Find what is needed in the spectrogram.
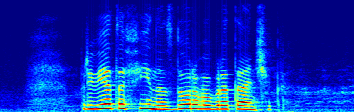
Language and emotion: Russian, positive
